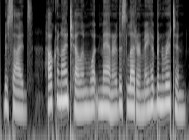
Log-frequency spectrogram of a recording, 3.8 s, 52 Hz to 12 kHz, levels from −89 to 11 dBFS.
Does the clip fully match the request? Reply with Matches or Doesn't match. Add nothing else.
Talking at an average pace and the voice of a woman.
Doesn't match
